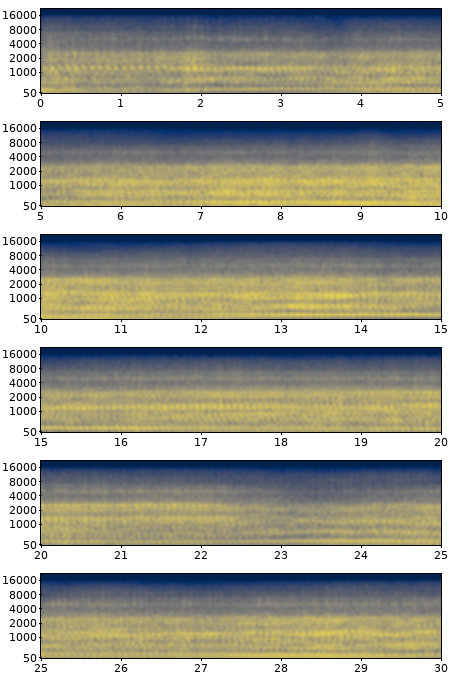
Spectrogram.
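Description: Deutz four-cylinder diesel engine of a trailer-mounted concrete pump, running steadily.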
